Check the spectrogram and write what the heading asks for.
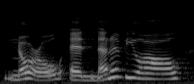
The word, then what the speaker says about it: Norrell: I used to say Jonathan strange & Mr Norrell it's pronounced Norrell and none of you all corrected me I'm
